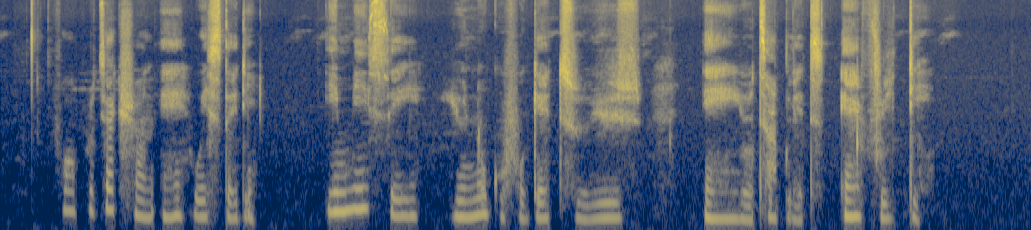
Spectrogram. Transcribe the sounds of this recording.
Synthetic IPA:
fɔpɹotʰɛkʃɔ̃nɛwestɛdi | imĩse | junoɡofɔɡɛtʰːujuz | ɛnjɔtʰablɛtʔɛvɹid̥e

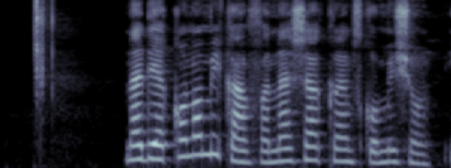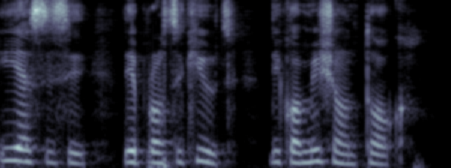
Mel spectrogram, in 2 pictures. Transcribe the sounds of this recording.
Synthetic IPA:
nadiɛkɔnɔmikãnfaɪnãnʃalkɹãɪ̃mskɔmiʃɔ̃niɛsisi | depɹɔsɛkjut | dikɔmiʃɔ̃ntɔk

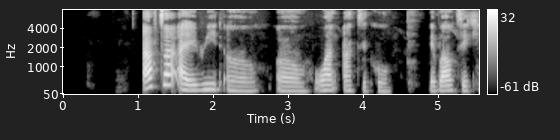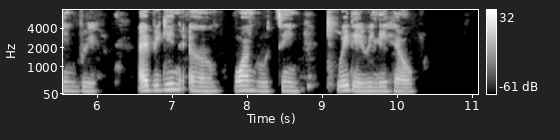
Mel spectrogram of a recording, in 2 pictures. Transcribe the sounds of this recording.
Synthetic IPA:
ʔaftəʔaɪɹidʌ | ʌmwʌ̃natʰikʰəlˠ | əbaʊtʰːekʰĩŋbɹik | ʔaɪbiɡĩnʌm | wʌ̃nɹutʰĩnwedeɹiliɦɛlˠp̚

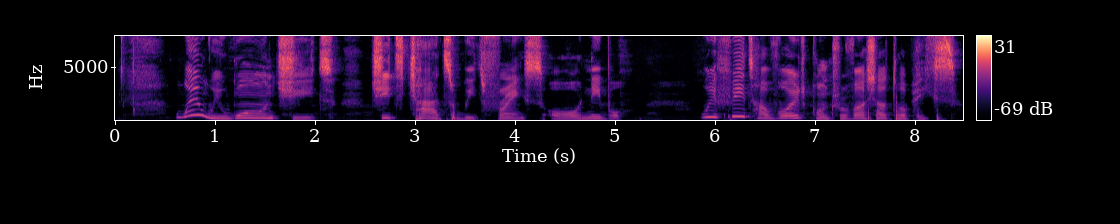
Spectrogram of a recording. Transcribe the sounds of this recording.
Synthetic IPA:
wɛ̃nwiwɔ̃nt͡ʃit | t͡ʃitt͡ʃatswið̥fɹɛ̃ndsɔnebo | wifitavɔɪdkɔ̃ntɹɔvaʃaltʰɔpʰiks

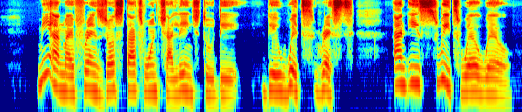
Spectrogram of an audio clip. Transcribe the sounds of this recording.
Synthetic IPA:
miãnmaɪfɹɛ̃ndzd͡ʒɔsːtatwɔ̃nt͡ʃalɛ̃nd͡ʒtʰode | dewetɹɛst | ãndizswitwɛlwɛlˠ

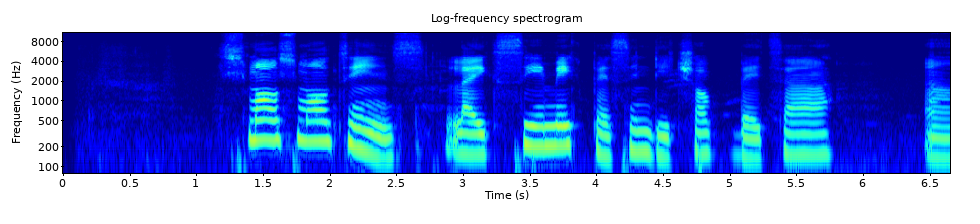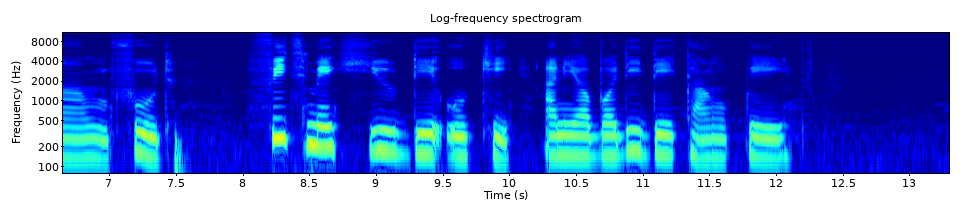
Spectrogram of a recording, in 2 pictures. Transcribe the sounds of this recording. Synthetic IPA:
smɔlsmɔlt̪ɪ̃ŋslaɪksemek̚pɛsɪ̃ndet͡ʃɔp̚bɛtʰa | mfud | fitmekjudeʔokʰe | ãnjɔbɔdidekãŋ̩k͡pe

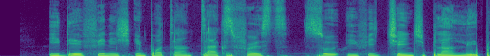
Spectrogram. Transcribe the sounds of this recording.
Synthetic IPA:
idefiniʃĩmpʰɔtʰãntʰːaksfɜstsoifit͡ʃẽnd͡ʒpʰlãnlet

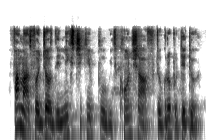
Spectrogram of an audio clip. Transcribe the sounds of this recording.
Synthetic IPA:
famasfɔd͡ʒɔsdinɛkstt͡ʃikɛ̃npulwidkʰɔ̃nʃaftoɡɾopoteto

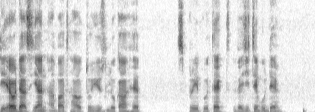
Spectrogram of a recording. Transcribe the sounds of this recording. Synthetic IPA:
diɛldasjãna̰baʊthaʊtujuslokalɦɛp̚ | spɹepɹotɛk̚tvɛ̰d͡ʒitebdɛ̃m

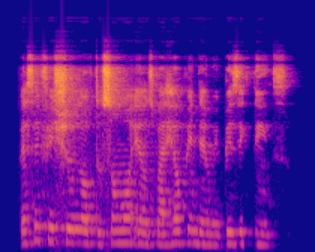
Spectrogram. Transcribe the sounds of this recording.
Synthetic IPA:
pɛsɛ̃nfiʃolɔv̥tusɔ̃mwɔ̃nɛlˠs̬baɪɦɛlˠpĩŋdɛ̃mwiðbezik̚θĩŋs

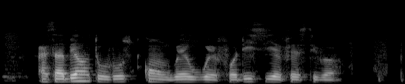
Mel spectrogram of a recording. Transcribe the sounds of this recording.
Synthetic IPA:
asabiɔtoɾoskɔ̃nwɛwɛfɔdisjiɛfɛstival

